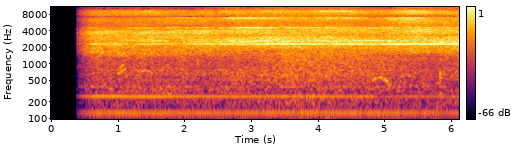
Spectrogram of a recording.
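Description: Beach ambience: a steady even hiss of small surf washing on the shore, distant voices of people, and a constant low mechanical hum.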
